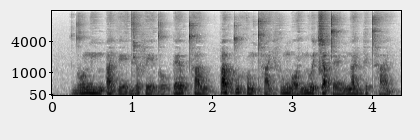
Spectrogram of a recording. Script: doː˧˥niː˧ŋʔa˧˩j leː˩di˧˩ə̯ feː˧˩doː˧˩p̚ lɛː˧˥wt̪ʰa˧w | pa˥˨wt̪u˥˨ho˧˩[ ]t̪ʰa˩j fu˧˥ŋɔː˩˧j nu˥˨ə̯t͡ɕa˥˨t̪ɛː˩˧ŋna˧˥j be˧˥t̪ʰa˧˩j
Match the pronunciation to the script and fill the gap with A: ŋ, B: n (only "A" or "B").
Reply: A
